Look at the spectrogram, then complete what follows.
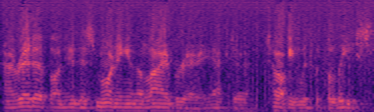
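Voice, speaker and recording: Casting: a man to play an upright, indignant American hero in a 1960s sci-fi B-movie, fairly deep, stiff delivery, noisy audio. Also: steady tone, fast talker, natural voice. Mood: measured. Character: earnest, indignant male investigator confronting a villain. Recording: noisy old 1960s film soundtrack.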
